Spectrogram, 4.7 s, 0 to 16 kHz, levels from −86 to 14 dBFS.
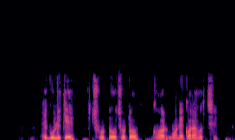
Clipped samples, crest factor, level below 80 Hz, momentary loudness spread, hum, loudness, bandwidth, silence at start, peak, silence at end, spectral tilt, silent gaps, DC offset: under 0.1%; 18 dB; -56 dBFS; 12 LU; none; -19 LUFS; 7.8 kHz; 0.85 s; -2 dBFS; 0.35 s; -6 dB/octave; 1.59-1.64 s; under 0.1%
